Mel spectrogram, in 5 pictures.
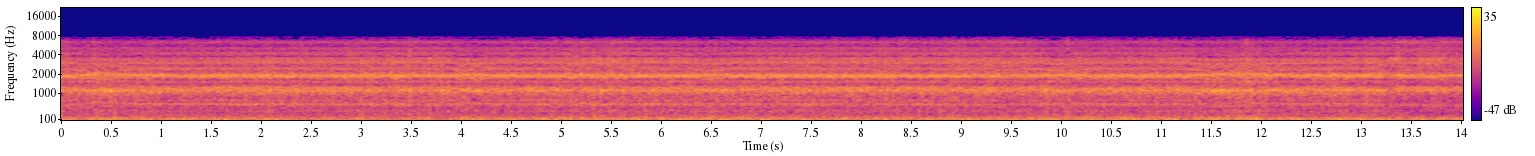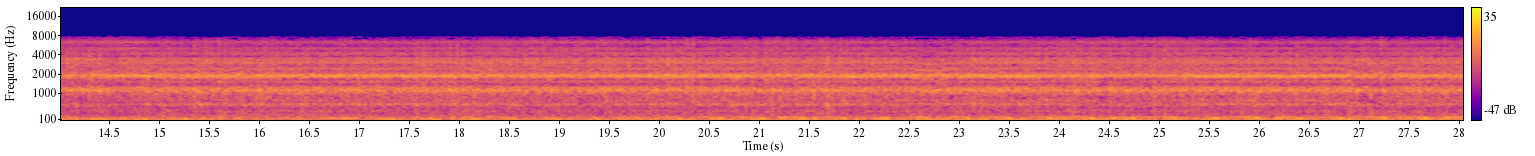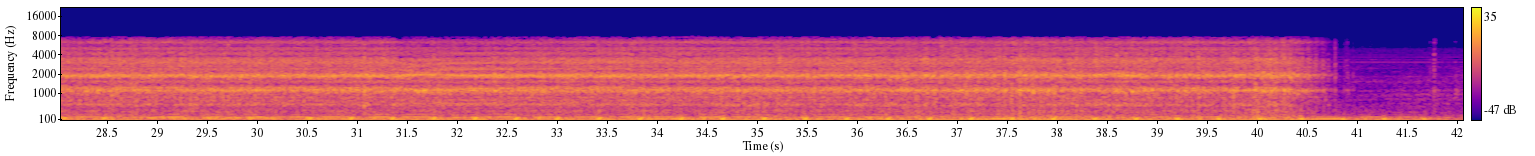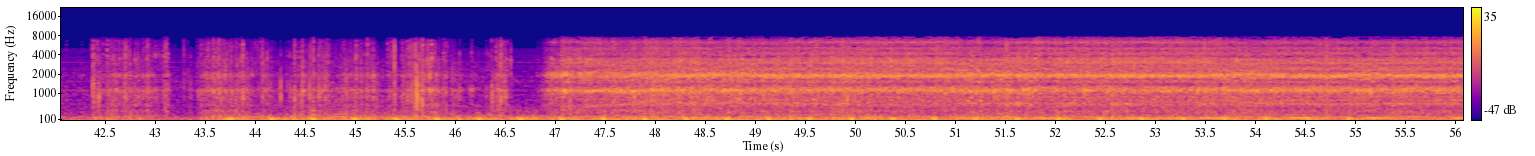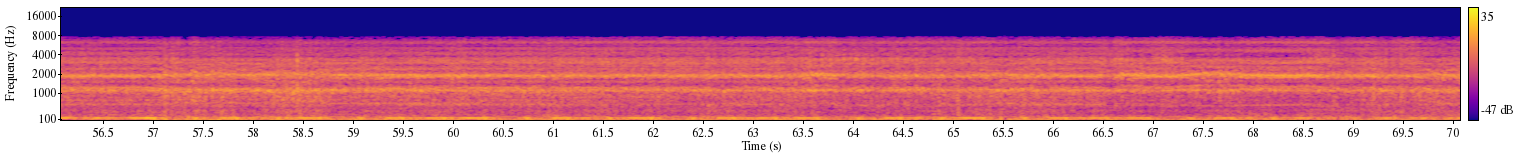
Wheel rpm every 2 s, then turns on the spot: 160, 160, 160, 160, 160, 160, 160, 160, 160, 160, 160, 160, 160, 160, 160, 160, 160, 160, 160, 160, 60, 10, 20, 60, 160, 160, 160, 160, 160, 160, 160, 160, 160, 160, 160.
42-46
